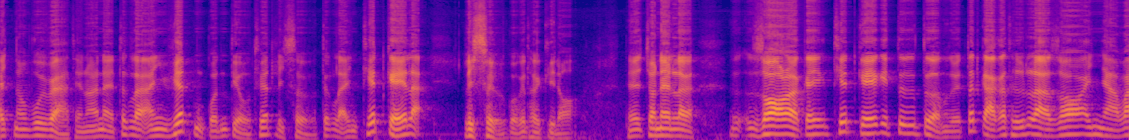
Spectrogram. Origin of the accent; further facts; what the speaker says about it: Phú Thọ, Vietnam; cái này tôi quê ở Phú Thọ. Thế và quê tôi cũng có cả một cái bộ truyền thuyết, gọi truyền thuyết Hùng Vương.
